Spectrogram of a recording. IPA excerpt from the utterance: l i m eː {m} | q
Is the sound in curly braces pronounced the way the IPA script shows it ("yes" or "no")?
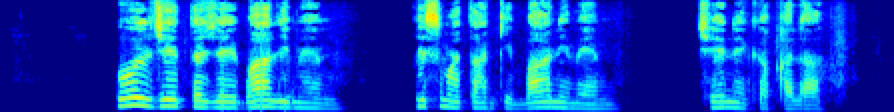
yes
